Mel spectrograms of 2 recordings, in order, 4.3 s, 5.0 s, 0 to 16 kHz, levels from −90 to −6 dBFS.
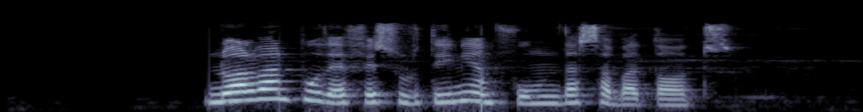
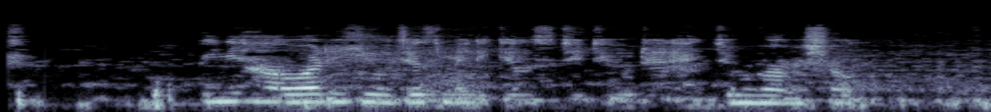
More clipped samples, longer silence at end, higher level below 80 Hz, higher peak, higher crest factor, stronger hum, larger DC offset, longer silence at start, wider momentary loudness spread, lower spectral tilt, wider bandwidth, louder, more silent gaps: neither; first, 0.7 s vs 0 s; second, -74 dBFS vs -66 dBFS; second, -12 dBFS vs -8 dBFS; about the same, 20 dB vs 22 dB; neither; neither; first, 1 s vs 0.05 s; second, 15 LU vs 20 LU; second, -3.5 dB/octave vs -5.5 dB/octave; first, 8.4 kHz vs 7.6 kHz; second, -32 LUFS vs -29 LUFS; neither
